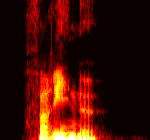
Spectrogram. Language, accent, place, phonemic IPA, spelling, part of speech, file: French, France, Lyon, /fa.ʁi.nø/, farineux, adjective, LL-Q150 (fra)-farineux.wav
- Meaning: floury, mealy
